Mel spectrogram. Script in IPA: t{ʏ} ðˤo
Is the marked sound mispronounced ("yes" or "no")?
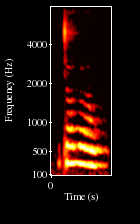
no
